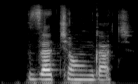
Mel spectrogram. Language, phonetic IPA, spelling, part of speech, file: Polish, [zaˈt͡ɕɔ̃ŋɡat͡ɕ], zaciągać, verb, Pl-zaciągać.ogg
